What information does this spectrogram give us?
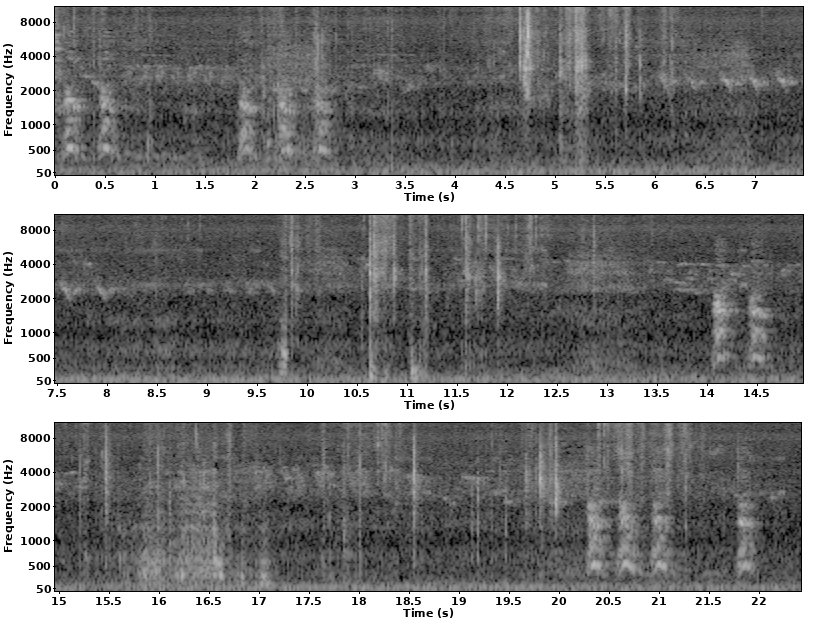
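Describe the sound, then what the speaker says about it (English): A pet dog barks outdoors in short, scattered bursts of a few yips and woofs, fairly distant and modest in level over steady background noise, with quieter stretches between the bursts. "Sorry if you hear my dog barking."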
